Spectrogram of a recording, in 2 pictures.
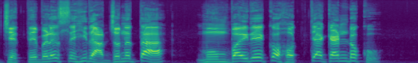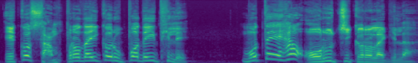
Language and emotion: Odia, disgusted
